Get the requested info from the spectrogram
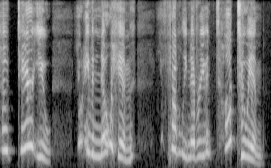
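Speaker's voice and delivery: high loud furious scolding; angry defence of a friend; tearful outrage. A narrator's reading. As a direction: scold them, fighting tears. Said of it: "not yet shed tears".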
